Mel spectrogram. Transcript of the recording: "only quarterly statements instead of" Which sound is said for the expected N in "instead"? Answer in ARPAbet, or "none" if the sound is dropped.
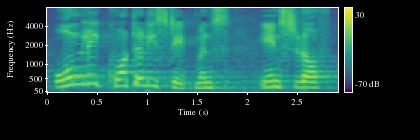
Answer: N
